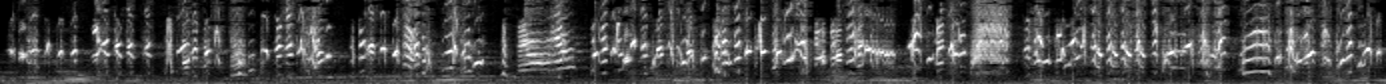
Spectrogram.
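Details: Red-fronted serin, known locally as gulsir, singing a continuous, rapid, high jingling twitter of buzzy trills and quick chirps with barely a pause throughout.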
